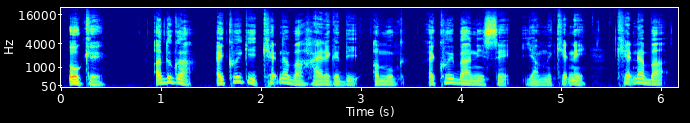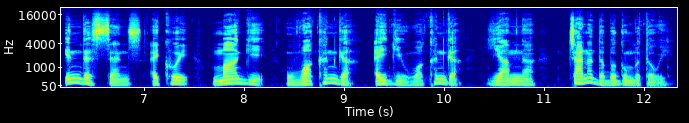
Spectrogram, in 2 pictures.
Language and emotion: Manipuri, neutral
